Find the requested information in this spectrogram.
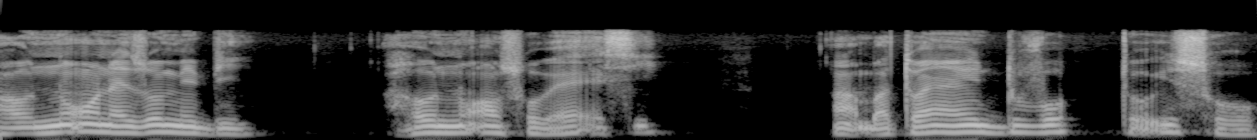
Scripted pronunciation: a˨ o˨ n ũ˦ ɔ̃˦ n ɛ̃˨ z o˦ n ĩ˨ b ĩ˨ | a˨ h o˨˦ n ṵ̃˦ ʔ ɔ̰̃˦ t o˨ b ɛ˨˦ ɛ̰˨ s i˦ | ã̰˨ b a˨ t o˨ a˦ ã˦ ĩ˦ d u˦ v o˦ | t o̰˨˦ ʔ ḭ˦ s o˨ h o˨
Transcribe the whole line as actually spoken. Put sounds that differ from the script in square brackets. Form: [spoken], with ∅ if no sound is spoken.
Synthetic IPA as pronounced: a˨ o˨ n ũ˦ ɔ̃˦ n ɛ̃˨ z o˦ [m] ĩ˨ b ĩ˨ | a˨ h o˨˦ n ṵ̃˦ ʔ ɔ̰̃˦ [s] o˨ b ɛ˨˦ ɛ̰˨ s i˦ | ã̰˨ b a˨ t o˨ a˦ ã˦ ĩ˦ d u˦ v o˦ | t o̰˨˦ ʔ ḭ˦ s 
